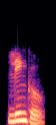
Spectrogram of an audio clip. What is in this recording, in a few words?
"lingo", Indian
